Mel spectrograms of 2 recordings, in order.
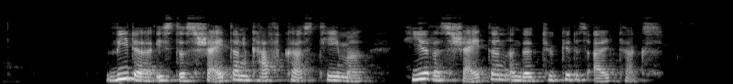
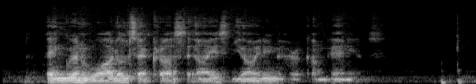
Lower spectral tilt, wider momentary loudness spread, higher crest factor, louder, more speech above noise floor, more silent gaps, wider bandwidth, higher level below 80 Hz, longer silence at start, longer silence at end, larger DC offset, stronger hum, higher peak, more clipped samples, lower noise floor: second, -4 dB/octave vs -6 dB/octave; second, 13 LU vs 19 LU; about the same, 18 dB vs 18 dB; about the same, -17 LUFS vs -19 LUFS; first, 57 dB vs 39 dB; neither; second, 9.8 kHz vs 15.5 kHz; second, -64 dBFS vs -48 dBFS; first, 1.05 s vs 0.25 s; first, 0.75 s vs 0.15 s; neither; neither; about the same, -2 dBFS vs -2 dBFS; neither; first, -74 dBFS vs -57 dBFS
